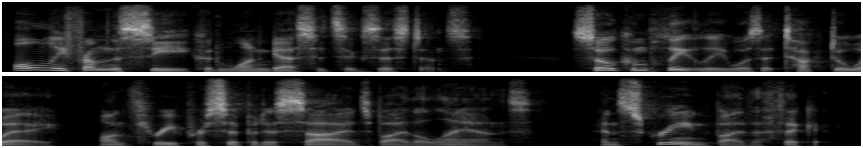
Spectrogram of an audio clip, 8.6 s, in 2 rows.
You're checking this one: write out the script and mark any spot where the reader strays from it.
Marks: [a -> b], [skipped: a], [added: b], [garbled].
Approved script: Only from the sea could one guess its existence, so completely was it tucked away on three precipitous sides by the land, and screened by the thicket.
Only from the sea could one guess its existence, so completely was it tucked away on three precipitous sides by the [land, -> lands] and screened by the thicket.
